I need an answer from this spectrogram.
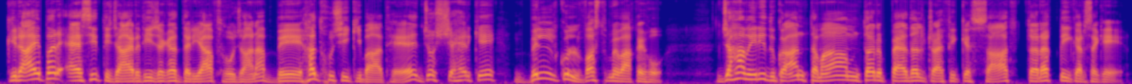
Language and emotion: Urdu, happy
